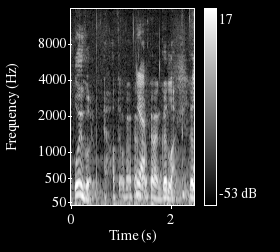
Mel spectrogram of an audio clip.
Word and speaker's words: Uygur: Look, my name, Uygur, is actually not pronounced Uygur. In Turkish, it's Uygur.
